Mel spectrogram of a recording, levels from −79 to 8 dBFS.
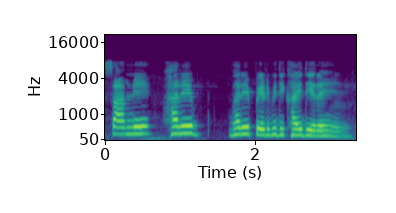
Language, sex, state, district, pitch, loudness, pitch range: Hindi, female, Rajasthan, Jaipur, 235 Hz, -13 LUFS, 215-265 Hz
